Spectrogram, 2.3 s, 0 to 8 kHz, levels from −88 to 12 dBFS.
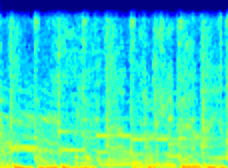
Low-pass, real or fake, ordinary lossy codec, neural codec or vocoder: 7.2 kHz; fake; none; vocoder, 44.1 kHz, 128 mel bands every 256 samples, BigVGAN v2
